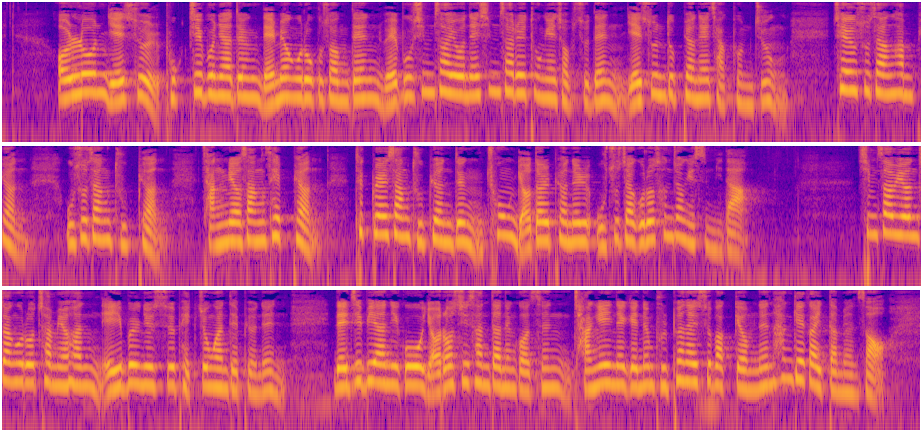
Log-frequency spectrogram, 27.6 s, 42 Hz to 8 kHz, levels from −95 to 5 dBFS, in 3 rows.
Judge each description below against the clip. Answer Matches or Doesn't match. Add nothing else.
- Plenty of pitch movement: Doesn't match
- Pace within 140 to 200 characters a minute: Doesn't match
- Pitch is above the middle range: Matches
